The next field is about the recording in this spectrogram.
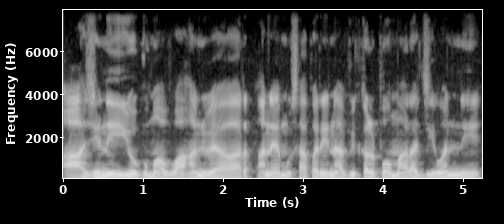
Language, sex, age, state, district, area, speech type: Gujarati, male, 45-60, Gujarat, Anand, rural, spontaneous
